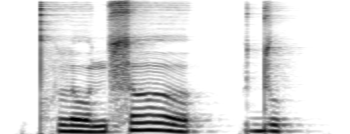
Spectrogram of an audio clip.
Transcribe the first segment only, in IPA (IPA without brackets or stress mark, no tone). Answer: kʰ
